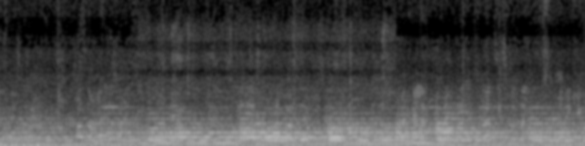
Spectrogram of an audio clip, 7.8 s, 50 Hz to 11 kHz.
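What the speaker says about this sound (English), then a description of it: "How cool is that to be walking into the front of the Duomo at 12 noon exactly, as the bells are tolling." Church bells at the Florence Duomo tolling at noon, ringing as a layered metallic wash heard from the square amid crowd noise.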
